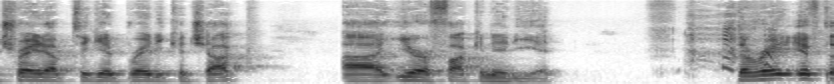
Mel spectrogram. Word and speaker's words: Tkachuk: This is Brady Tkachuk. – Nope. – Tkachuk. – Tkachuk. – Tkachuk. – The T almost doesn't exist.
